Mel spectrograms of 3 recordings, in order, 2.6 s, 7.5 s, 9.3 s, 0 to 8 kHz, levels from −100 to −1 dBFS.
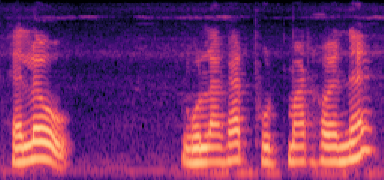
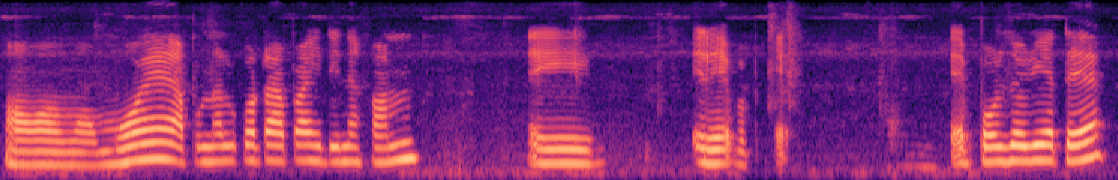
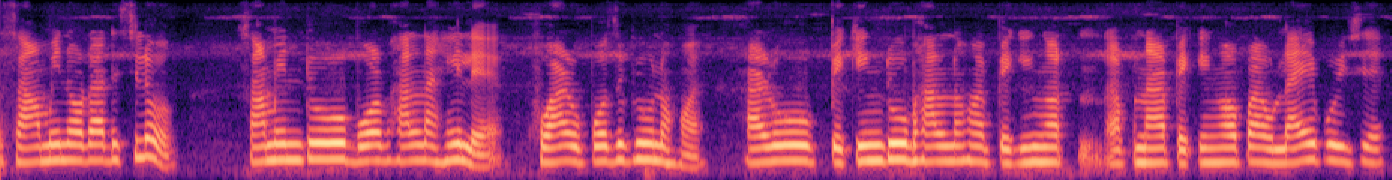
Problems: background sounds at intervals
